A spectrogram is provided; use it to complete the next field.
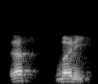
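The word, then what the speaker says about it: raspberry: Psycho, psychology है, इसे पढ़ेंगे रसबरी, रसबरी, ये पी साइलेंट है, रसबरी।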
